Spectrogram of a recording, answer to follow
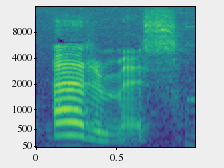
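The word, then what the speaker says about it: Hermès: här korrekta uttalssätten ifrån, så är inte det här Hermes. Eller Hermes. Det här uttalas Hermes. Varför döper man inte bara märket till Hermes och tar bort H:t?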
